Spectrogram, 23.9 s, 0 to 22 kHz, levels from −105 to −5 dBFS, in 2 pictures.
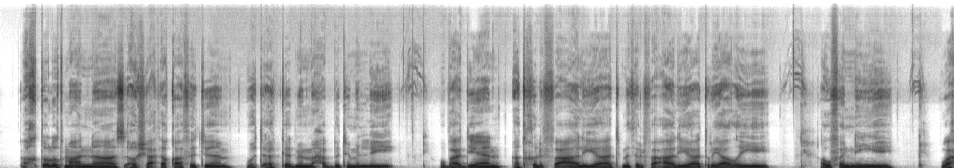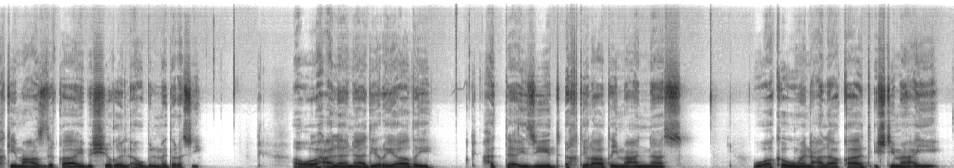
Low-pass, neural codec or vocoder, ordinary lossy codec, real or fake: none; vocoder, 48 kHz, 128 mel bands, Vocos; none; fake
